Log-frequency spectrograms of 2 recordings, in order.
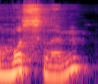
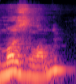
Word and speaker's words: Muslim: so like for instance when you say um you know i'm a muslim you're supposed to pronounce it with like an s as opposed to like a zed because that changes the meaning completely sorry if you can't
